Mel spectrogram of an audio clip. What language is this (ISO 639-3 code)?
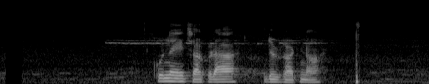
nep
